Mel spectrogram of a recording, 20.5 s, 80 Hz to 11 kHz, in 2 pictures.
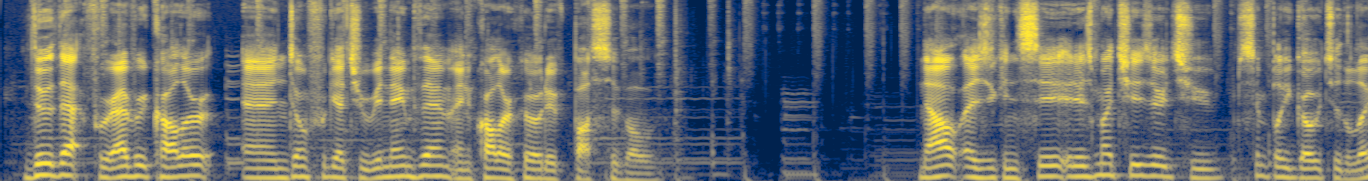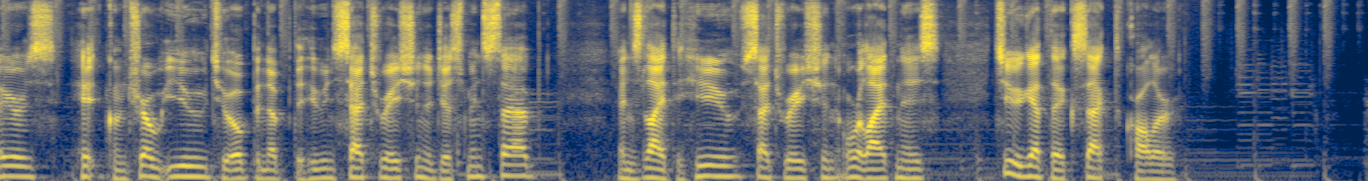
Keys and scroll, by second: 0.4 ctrl+x, 0.9 ctrl+shift+v, 1.9 v, 9.5 ctrl+u.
